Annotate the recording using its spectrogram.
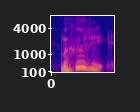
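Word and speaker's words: Cuora mouhotii: Is Steve I tell me how is I pronounced? I mahudii. Okay.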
